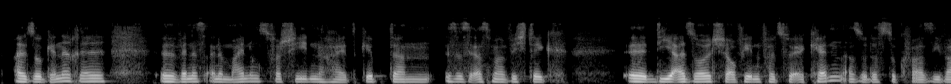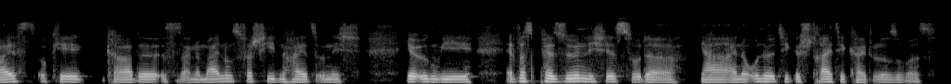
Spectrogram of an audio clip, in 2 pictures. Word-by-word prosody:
Also 125 Hz, -3 st, +4 dB
generell, 140 Hz, +2 st, 0 dB, 0.5 s
äh, 135 Hz, -2 st, +5 dB
wenn 125 Hz, +1 st, +5 dB
es 135 Hz, 0 st, -1 dB
eine 125 Hz, -1 st, 0 dB
Meinungsverschiedenheit 125 Hz, -2 st, -3 dB
gibt, 130 Hz, 0 st, -1 dB
dann 115 Hz, -1 st, -1 dB
ist 130 Hz, -, -3 dB
es 125 Hz, -1 st, -3 dB
erst 120 Hz, +3 st, -2 dB
mal 120 Hz, -3 st, -1 dB
wichtig, 120 Hz, -1 st, -3 dB, 0.5 s
äh, 135 Hz, -3 st, +8 dB
die 130 Hz, +2 st, +5 dB
als 120 Hz, 0 st, +4 dB
solche 130 Hz, -1 st, +3 dB
auf 115 Hz, -, -2 dB
jeden 120 Hz, -1 st, +3 dB
Fall 120 Hz, -1 st, -3 dB
zu -, -, -4 dB
erkennen. 135 Hz, +9 st, 0 dB
Also, 115 Hz, -1 st, -3 dB
dass 115 Hz, 0 st, -4 dB
du -, -, -3 dB
quasi 110 Hz, +1 st, -4 dB
weißt, 125 Hz, +3 st, 0 dB
okay, 125 Hz, -2 st, -1 dB, 0.2 s
grade 115 Hz, +1 st, +1 dB
ist 115 Hz, -, -7 dB
es -, -, -12 dB
eine 115 Hz, 0 st, -4 dB
Meinungsverschiedenheit 125 Hz, -1 st, -1 dB
und -, -, -4 dB
nicht, 115 Hz, -1 st, -6 dB, 0.4 s
ja, 130 Hz, -, +5 dB
irgendwie 125 Hz, -1 st, +2 dB, 0.3 s
etwas 145 Hz, -2 st, 0 dB
Persönliches 130 Hz, -2 st, +2 dB
oder, 110 Hz, -2 st, 0 dB, 0.2 s
ja, 115 Hz, 0 st, 0 dB
eine 115 Hz, +2 st, 0 dB
unnötige 130 Hz, -2 st, 0 dB
Streitigkeit 120 Hz, -2 st, -2 dB
oder 110 Hz, 0 st, -4 dB
sowas. 110 Hz, 0 st, -8 dB
125 Hz, 150 wpm, -24 LUFS, 115-130 Hz, 0.5 s, äh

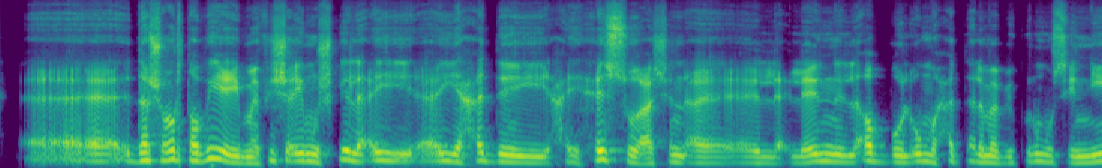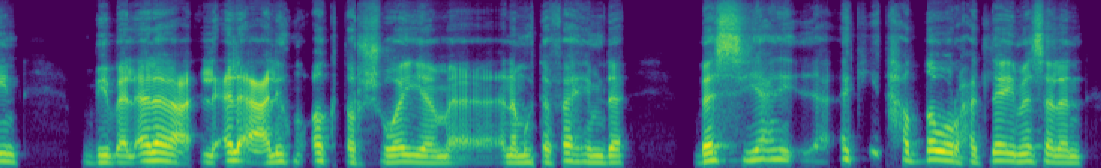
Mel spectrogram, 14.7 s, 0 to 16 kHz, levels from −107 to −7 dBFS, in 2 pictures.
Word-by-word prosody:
آآ 285 Hz, -8 st, -4 dB
ده 175 Hz, +2 st, +2 dB
شعور 180 Hz, +3 st, +3 dB
طبيعي 175 Hz, -4 st, +4 dB
ما 130 Hz, -2 st, -2 dB
فيش 180 Hz, -, 0 dB
أي 170 Hz, -, +2 dB
مشكلة، 165 Hz, +2 st, 0 dB
أي 85 Hz, -3 st, -3 dB
أي 165 Hz, -2 st, -1 dB
حد 165 Hz, -3 st, -2 dB, 0.3 s
هيحسّه 195 Hz, -, +1 dB
عشان 140 Hz, +6 st, -2 dB
آآ 130 Hz, 0 st, -5 dB
ل 130 Hz, -, -7 dB
لإن 155 Hz, +4 st, +1 dB
الأب 150 Hz, +1 st, -1 dB
والأم 145 Hz, +1 st, -2 dB
حتّى 160 Hz, -, -10 dB
لمّا 145 Hz, -2 st, -1 dB
بيكونوا 135 Hz, +5 st, -8 dB
مُسنّين 145 Hz, +2 st, -2 dB, 0.4 s
بيبقى 140 Hz, 0 st, 0 dB
القَلَق 175 Hz, -1 st, +5 dB
القَلَق 180 Hz, +5 st, +3 dB
عليهم 160 Hz, +3 st, +5 dB, 0.2 s
أكتر 170 Hz, -4 st, -2 dB
شوية 145 Hz, -1 st, 0 dB
ما 135 Hz, +1 st, -7 dB
أنا 140 Hz, -1 st, 0 dB
مُتفهِّم 145 Hz, +1 st, -2 dB
ده. 145 Hz, 0 st, 0 dB, 0.4 s
بس 170 Hz, +2 st, +5 dB
يعني 205 Hz, +1 st, -3 dB, 0.3 s
أكيد 335 Hz, -, -9 dB
هتدوَّر 185 Hz, 0 st, +4 dB
وهتلاقي 175 Hz, 0 st, 0 dB
مثلًا 150 Hz, -4 st, -1 dB
155 Hz, 155 wpm, -23 LUFS, 140-175 Hz, 0.4 s, القَلَق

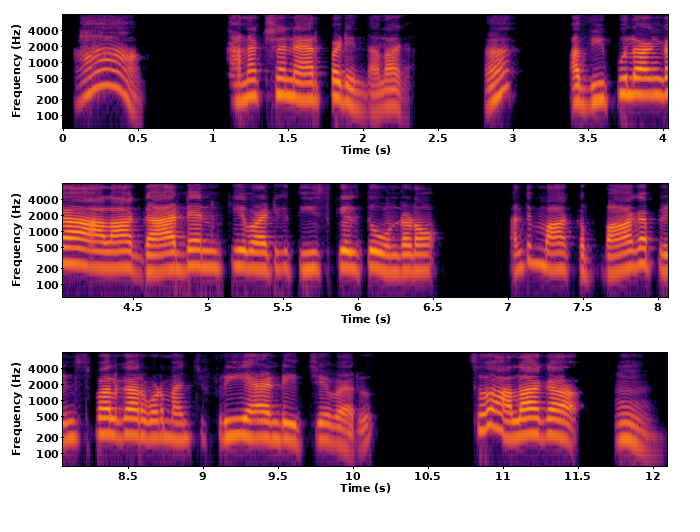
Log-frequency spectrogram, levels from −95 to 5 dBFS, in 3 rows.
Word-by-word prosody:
ఆ! -, -, -4 dB, 0.9 s
కనెక్షన్ 240 Hz, +1 st, -2 dB
ఏర్పడింది 205 Hz, -, -2 dB
అలాగా. 155 Hz, -1 st, -5 dB, 0.6 s
ఆ! -, -, 0 dB, 0.5 s
ఆ -, -, +5 dB
విపులంగా 255 Hz, +5 st, +4 dB, 0.2 s
అలా 210 Hz, 0 st, +4 dB, 0.2 s
గార్డెన్‌కి 215 Hz, +3 st, +2 dB
వాటికి 205 Hz, 0 st, 0 dB
తీసుకెళ్తూ 205 Hz, +1 st, -3 dB
ఉండడం. 185 Hz, +1 st, -1 dB, 0.6 s
అంటే 195 Hz, +9 st, -9 dB
మాకు 200 Hz, -2 st, -1 dB, 0.2 s
బాగా 210 Hz, +6 st, +3 dB
ప్రిన్సిపల్ 205 Hz, +5 st, 0 dB
గారు 225 Hz, -1 st, +4 dB
గూడా 210 Hz, 0 st, -4 dB
మంచి 195 Hz, +1 st, -11 dB
ఫ్రీ 210 Hz, +1 st, -5 dB
హ్యాండ్ 200 Hz, -1 st, +1 dB
ఇచ్చేవారు. 175 Hz, -1 st, -8 dB, 0.7 s
సో, 275 Hz, -, -3 dB, 0.2 s
అలాగా 225 Hz, +1 st, +4 dB, 0.4 s
హ్మ్. 180 Hz, -7 st, -8 dB
205 Hz, 125 wpm, -22 LUFS, 190-230 Hz, 0.9 s, ఆ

